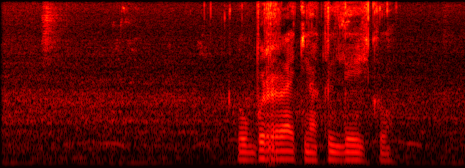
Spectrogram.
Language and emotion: Russian, angry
